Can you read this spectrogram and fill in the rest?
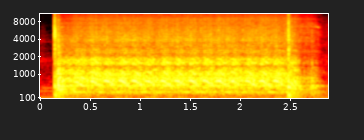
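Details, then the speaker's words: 1959 Meteor left in the bush, coil hot-wired: the starter turns the engine steadily for over two seconds and it never fires, with no spark; corroded ignition parts or point gap suspected. "All right, how's it look? Nothing, we got no spark."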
